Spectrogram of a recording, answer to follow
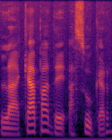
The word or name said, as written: icing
